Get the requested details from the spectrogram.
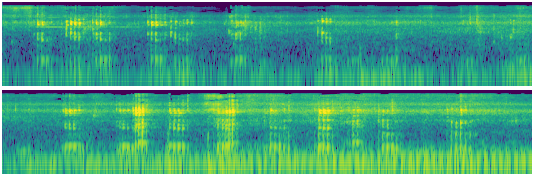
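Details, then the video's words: Wild boar giving birth to five piglets: quick short grunts and sharp squeaks, roughly two each second, uneven in rhythm and growing louder toward the end, over a steady low hum. "Wild Boar || Heo rừng sinh con"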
